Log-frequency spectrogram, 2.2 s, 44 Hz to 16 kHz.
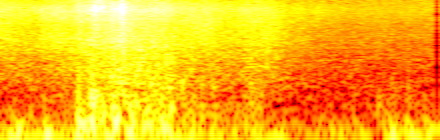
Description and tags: Swirling Velvet Cloak 2
Recording of me swirling a velvet cloak.
Low-mid frequency thumping and high-mid frequency fabric on fabric swooshing.
Recorded with a Zoom H4N Pro field recorder.
Corrective Eq performed.
cloak, clothes, clothing, fabric, rustling, swirl, swirling, swoosh, swooshing, velvet, velvet-cloak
